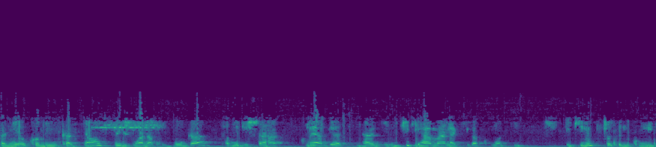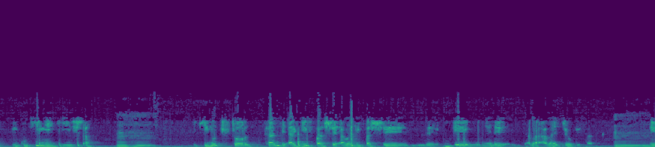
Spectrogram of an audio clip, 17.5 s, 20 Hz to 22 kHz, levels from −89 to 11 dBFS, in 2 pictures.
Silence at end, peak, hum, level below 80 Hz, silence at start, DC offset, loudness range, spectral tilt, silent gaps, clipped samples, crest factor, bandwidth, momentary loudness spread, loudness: 0 s; -10 dBFS; none; -48 dBFS; 0 s; under 0.1%; 4 LU; -3.5 dB/octave; none; under 0.1%; 18 dB; 8 kHz; 11 LU; -28 LUFS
